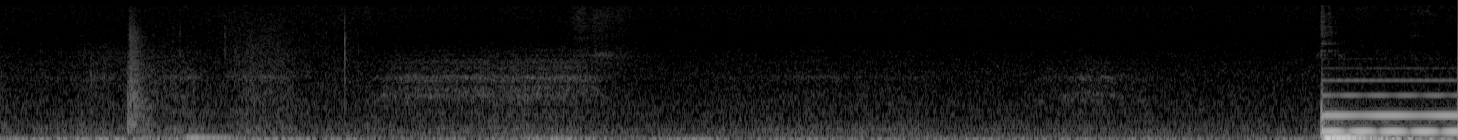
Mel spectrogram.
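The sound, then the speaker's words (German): A single meditation gong is struck after several seconds of near silence, its loud, bright ringing tone with layered overtones sustaining to the end. “Wenn du magst, kannst du nach dem Gong eine Kurzübung anhören.”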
